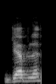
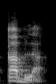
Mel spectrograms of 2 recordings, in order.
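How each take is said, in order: First: The word begins with a voiced g sound. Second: The word begins with a voiceless k-like sound. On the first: The speaker calls it wrong. "Geble değil de" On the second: The speaker calls it right.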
